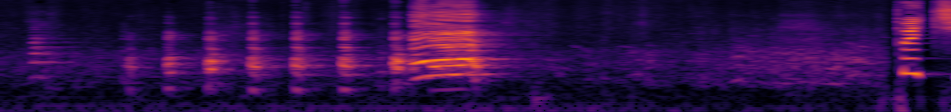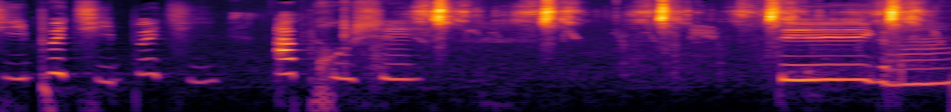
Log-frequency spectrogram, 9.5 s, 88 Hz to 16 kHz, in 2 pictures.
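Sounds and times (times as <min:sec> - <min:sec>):
hen clucking in a farmyard: 0:00.1 - 0:04.4, 0:06.4 - 0:09.5
speech: 0:05.7 - 0:07.2, 0:08.6 - 0:09.5.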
